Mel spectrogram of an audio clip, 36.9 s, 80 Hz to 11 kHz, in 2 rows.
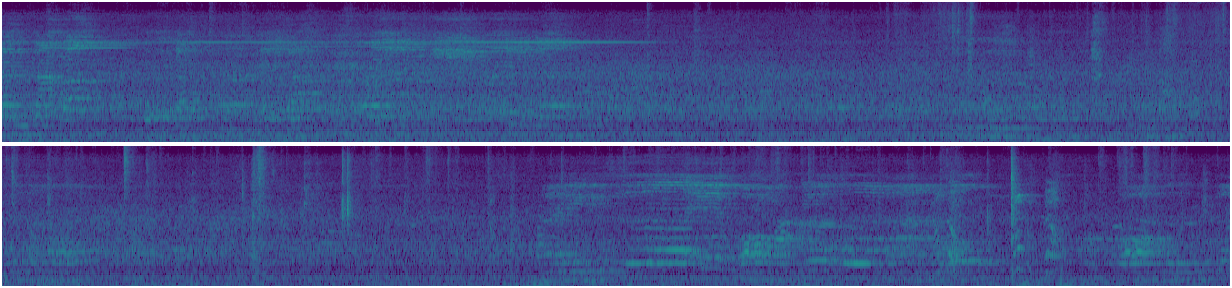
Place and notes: {"title": "Northwest Berkeley, Berkeley, CA, USA - neighborhood sound", "date": "2012-11-24 17:50:00", "description": "my neighbor practicing her vocal skills, funny how you could hear the occasional audio-feedback in those speakers\n\"What we hear is mostly noise. When we ignore it, it disturbs us. When we listen to it, we find it fascinating.\" John Cage from Silence", "latitude": "37.87", "longitude": "-122.30", "altitude": "10", "timezone": "America/Los_Angeles"}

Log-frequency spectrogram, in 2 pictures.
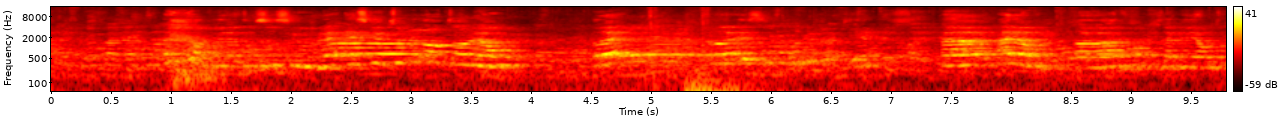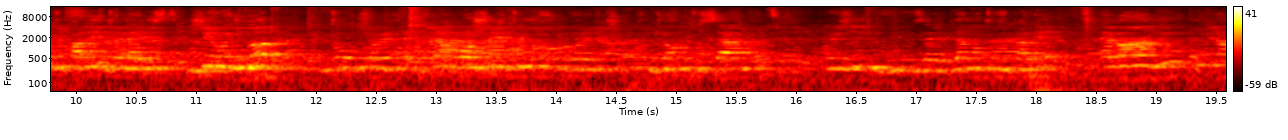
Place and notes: {"title": "Centre, Ottignies-Louvain-la-Neuve, Belgique - Cactus Awakens", "date": "2016-03-11 14:05:00", "description": "Students trade union presents their programm with a view to the future elections.", "latitude": "50.67", "longitude": "4.61", "altitude": "115", "timezone": "Europe/Brussels"}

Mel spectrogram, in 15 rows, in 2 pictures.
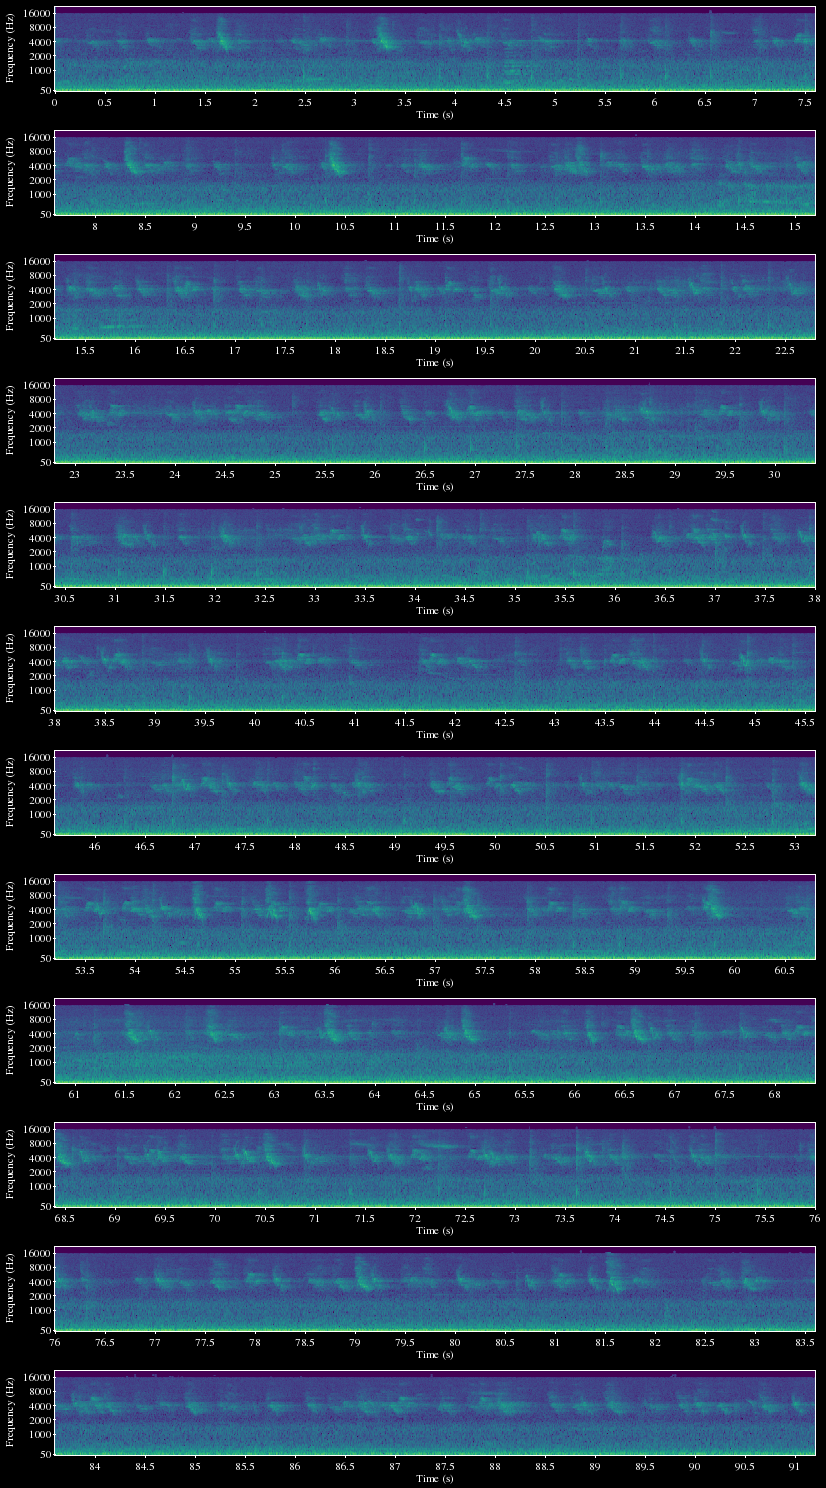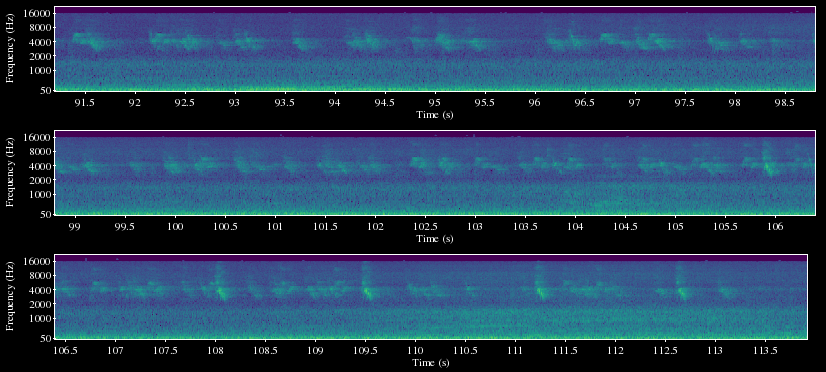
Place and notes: {"title": "Denison Square, Toronto Ontario Canada - 43°3914.5N 79°2407.1W, July 17, 8am", "date": "2020-07-17 08:00:00", "description": "This recording is part of a broader inquiry into the limitations of archiving and the visual strata of the places we call “home”.\nI have been (visually) documenting the curated and uncurated other-than human beings found in my front garden located in Kensington Market across the street from a well-used park. “The Market” is a commercial/residential neighbourhood in traditional territory of the Mississaugas of the Credit, the Anishnabeg, the Chippewa, the Haudenosaunee and the Wendat peoples covered by Treaty 13 and the Williams Treaty.\nIt has been home to settler, working class humans through the past decades, and is known to resist change by residents through participatory democracy. Because of rising rents, food sellers are being pushed out and Kensington is becoming Toronto’s new entertainment district. The pandemic has heightened the neighbourhood’s overlapping historical and contemporary complexities.", "latitude": "43.65", "longitude": "-79.40", "altitude": "99", "timezone": "America/Toronto"}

